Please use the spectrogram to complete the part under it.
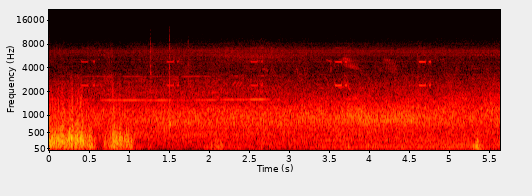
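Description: A jet roars steadily overhead at a distance.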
